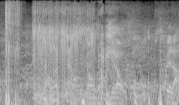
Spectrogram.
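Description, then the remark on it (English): A voice blows a rapid string of wet, sputtering mouth-fart noises, buzzing and flapping in bursts with brief pauses, loud throughout and with no speech mixed in. “I can make some fart noises.”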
